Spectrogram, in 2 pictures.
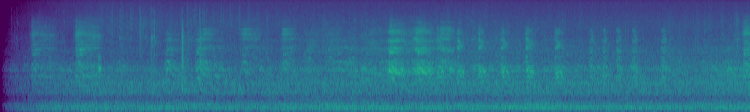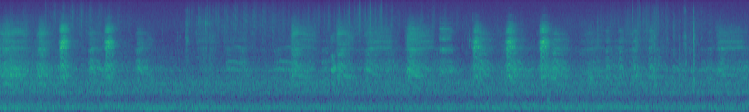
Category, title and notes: Soundscapes > Nature
Gentle Ambient Rooftop Crows
Crows gentle ambience. Wings flapping, fly-bys, distant crows, urban environment.
City, Cars, Peaceful, Ambience, Day, Road, Park, Urban, Field-recording, Birds, Crow, Nature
